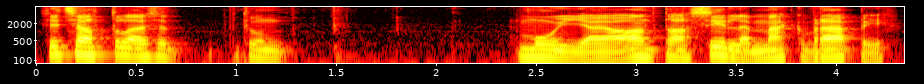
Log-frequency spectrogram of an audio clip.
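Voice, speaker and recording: A man playing a video game with a friend, chatting casually and telling a long story, with sudden loud outbursts, keyboard typing audible. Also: mid-range voice, a little hiss or hum. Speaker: gamer co-host. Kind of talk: casual let's-play chat.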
